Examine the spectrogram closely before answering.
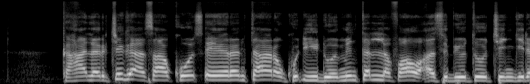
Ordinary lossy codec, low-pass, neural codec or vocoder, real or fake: none; none; autoencoder, 48 kHz, 128 numbers a frame, DAC-VAE, trained on Japanese speech; fake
